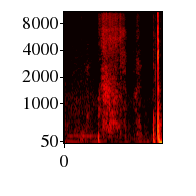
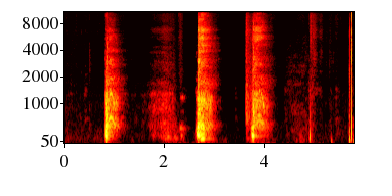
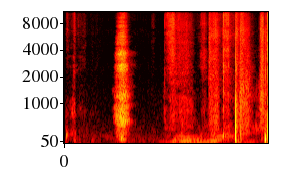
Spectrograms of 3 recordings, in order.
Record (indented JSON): {
  "cough_length": "2.0 s",
  "cough_amplitude": 26022,
  "cough_signal_mean_std_ratio": 0.13,
  "three_cough_length": "5.8 s",
  "three_cough_amplitude": 32767,
  "three_cough_signal_mean_std_ratio": 0.25,
  "exhalation_length": "4.1 s",
  "exhalation_amplitude": 32766,
  "exhalation_signal_mean_std_ratio": 0.37,
  "survey_phase": "beta (2021-08-13 to 2022-03-07)",
  "age": "18-44",
  "gender": "Male",
  "wearing_mask": "No",
  "symptom_none": true,
  "smoker_status": "Never smoked",
  "respiratory_condition_asthma": false,
  "respiratory_condition_other": false,
  "recruitment_source": "REACT",
  "submission_delay": "5 days",
  "covid_test_result": "Negative",
  "covid_test_method": "RT-qPCR",
  "influenza_a_test_result": "Negative",
  "influenza_b_test_result": "Negative"
}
